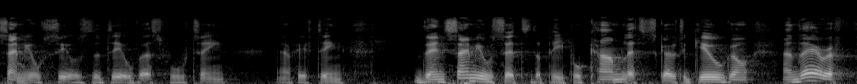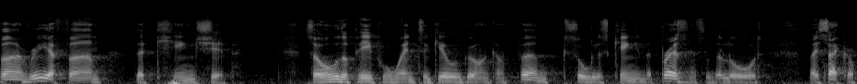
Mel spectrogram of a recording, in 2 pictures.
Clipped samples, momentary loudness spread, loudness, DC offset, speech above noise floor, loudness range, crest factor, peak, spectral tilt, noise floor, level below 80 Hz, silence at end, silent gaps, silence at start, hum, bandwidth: under 0.1%; 12 LU; -31 LUFS; under 0.1%; 30 dB; 6 LU; 20 dB; -12 dBFS; -5 dB/octave; -61 dBFS; -46 dBFS; 0 s; none; 0 s; none; 10 kHz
